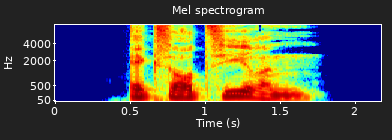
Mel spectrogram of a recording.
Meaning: to exorcise
- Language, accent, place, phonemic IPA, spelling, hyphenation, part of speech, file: German, Germany, Berlin, /ɛksɔʁˈt͡siːʁən/, exorzieren, ex‧or‧zie‧ren, verb, De-exorzieren.ogg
